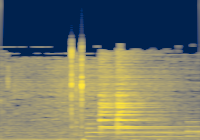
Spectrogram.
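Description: Channel-intro music sting: a deep bass boom dying away under a few sharp clicks, then a bell-like chime that rings out about a second in and slowly fades.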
